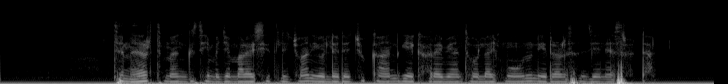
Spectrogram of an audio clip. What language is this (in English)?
Amharic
